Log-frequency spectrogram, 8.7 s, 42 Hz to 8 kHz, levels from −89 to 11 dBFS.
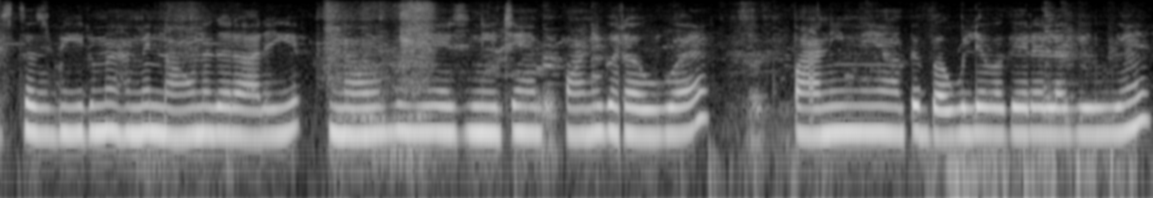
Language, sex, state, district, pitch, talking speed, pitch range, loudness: Hindi, female, Bihar, Madhepura, 235 Hz, 175 wpm, 230-240 Hz, -13 LUFS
